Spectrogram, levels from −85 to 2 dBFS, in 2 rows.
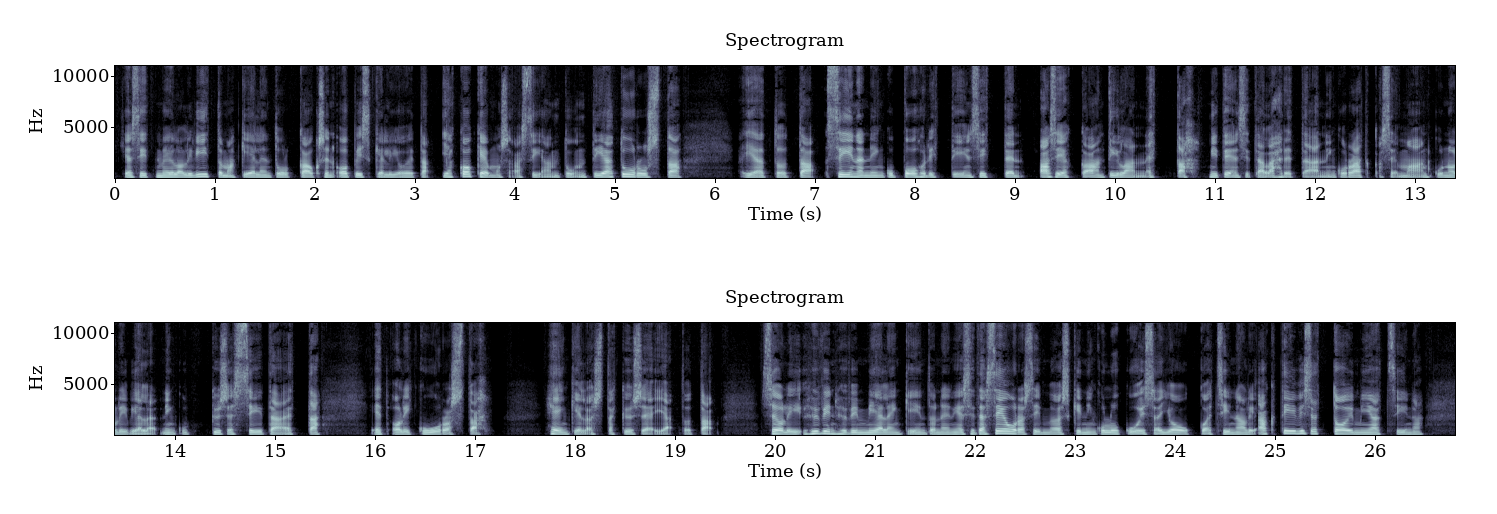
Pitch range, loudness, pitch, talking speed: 135-160 Hz, -20 LUFS, 145 Hz, 125 wpm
